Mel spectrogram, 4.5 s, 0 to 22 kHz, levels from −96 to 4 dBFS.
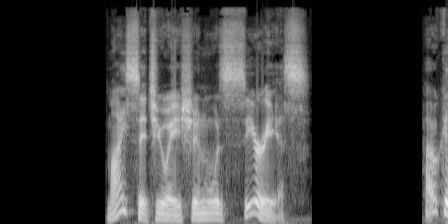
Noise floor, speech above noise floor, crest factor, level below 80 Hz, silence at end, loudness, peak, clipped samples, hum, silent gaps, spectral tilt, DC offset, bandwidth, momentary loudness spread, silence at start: under -90 dBFS; over 77 dB; 16 dB; -44 dBFS; 0 s; -12 LUFS; 0 dBFS; under 0.1%; none; 3.12-4.22 s; -2.5 dB/octave; under 0.1%; 19.5 kHz; 9 LU; 1.05 s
